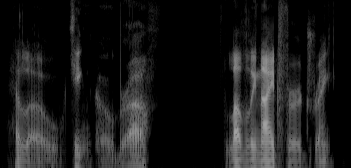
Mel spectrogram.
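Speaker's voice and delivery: heavily distorted, low voice mangled through a drone speaker. A game master voices a drone addressing a character, heavily distorted voice. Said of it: "heavily distorted voice coming from the drone".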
